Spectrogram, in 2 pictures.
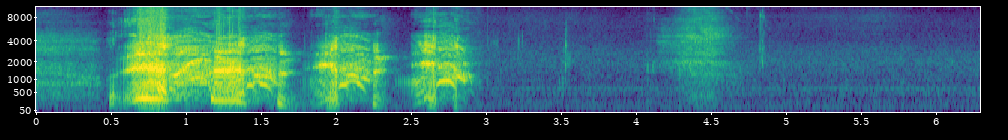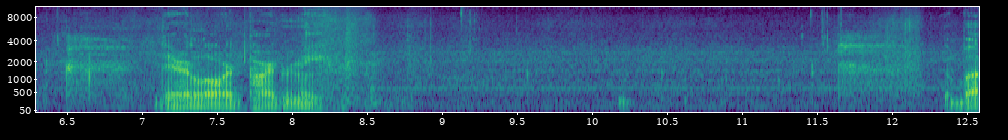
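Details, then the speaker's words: Adult sick a couple of weeks, worsened Thursday, coughing so hard barely able to breathe, cough syrup not helping: run of four forceful coughs, then two harsher throat-clearing coughs in a quiet room. "coughing so much and so hard I could barely get a breath the only way I can not cough is to have a cough drop in my mouth"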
